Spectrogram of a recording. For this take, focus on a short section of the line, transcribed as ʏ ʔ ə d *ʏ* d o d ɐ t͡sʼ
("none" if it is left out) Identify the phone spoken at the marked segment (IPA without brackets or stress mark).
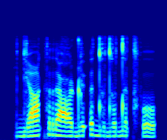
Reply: u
